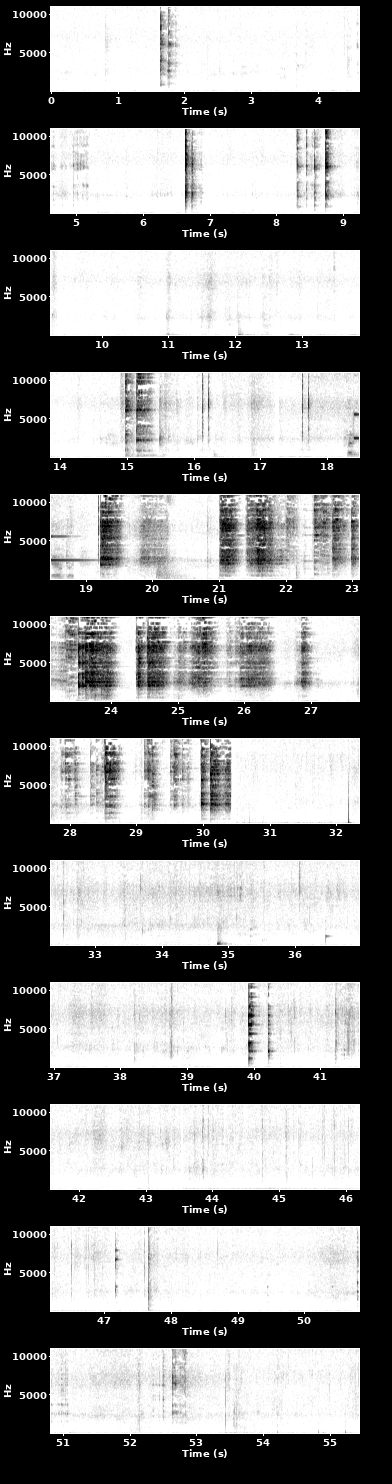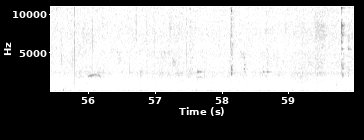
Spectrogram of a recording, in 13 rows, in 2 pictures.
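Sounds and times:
cutlery clinking against plates: 1.6s - 2.0s, 4.6s - 5.3s, 8.3s - 9.0s, 14.9s - 15.6s, 18.8s - 20.2s, 21.0s - 30.5s, 39.9s - 40.4s, 52.3s - 53.0s
spoon clinking against glass bowl: 8.3s - 9.0s, 18.4s - 19.6s, 39.9s - 40.4s
spoon scraping: 18.8s - 20.1s, 21.0s - 30.4s, 50.2s - 53.0s.

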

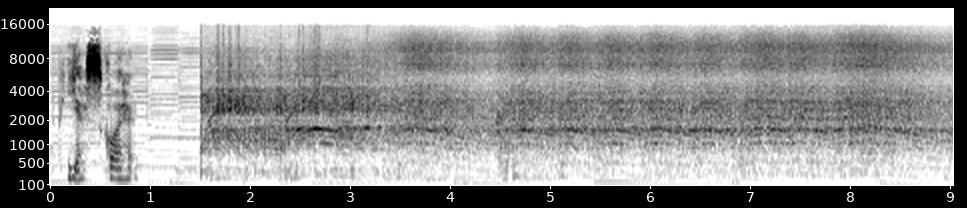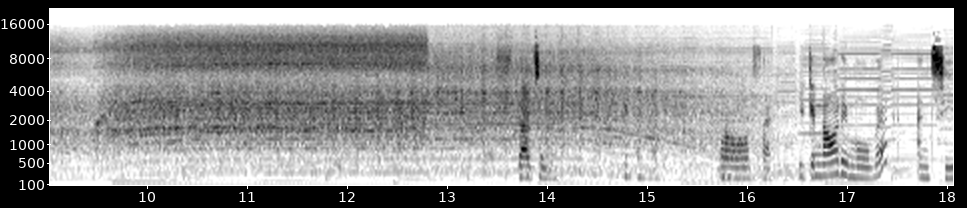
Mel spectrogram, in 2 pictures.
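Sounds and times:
blender motor whining: 1.5s - 17.5s.

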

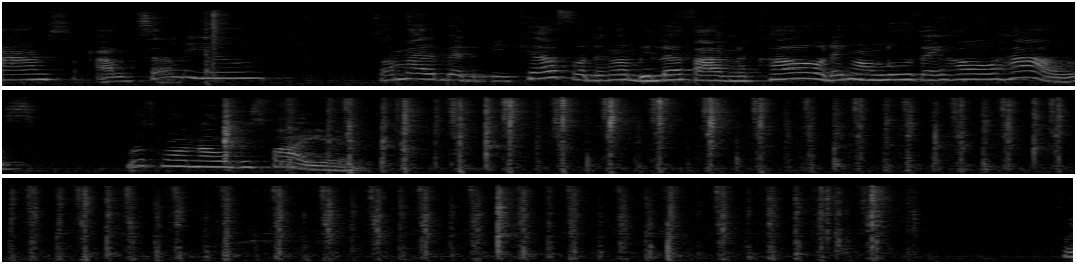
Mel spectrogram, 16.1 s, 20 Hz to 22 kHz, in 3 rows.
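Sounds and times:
cards being shuffled: 6.7s - 15.4s.

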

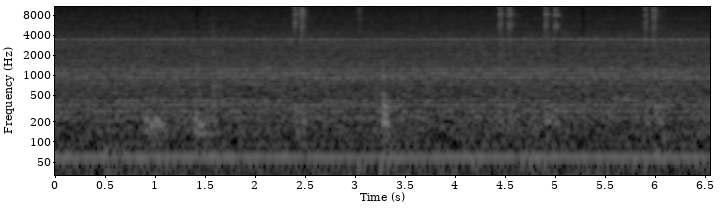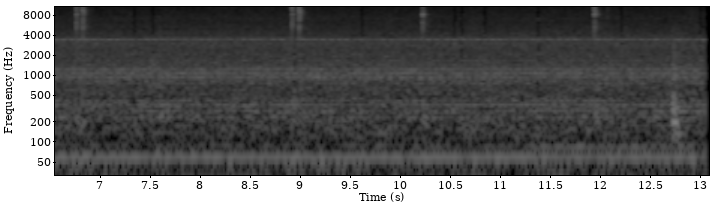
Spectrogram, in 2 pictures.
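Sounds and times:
low electrical hum: 0.0s - 13.0s
computer mouse clicks: 2.4s - 3.4s, 4.4s - 5.2s, 5.9s - 6.2s, 6.8s - 7.0s, 8.9s - 9.2s, 10.2s - 10.4s, 11.9s - 12.2s.

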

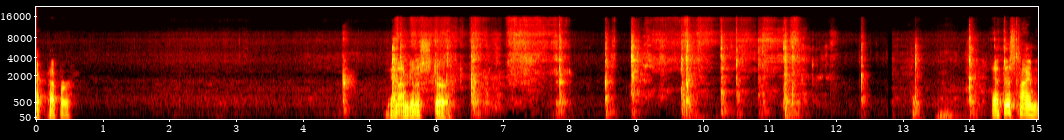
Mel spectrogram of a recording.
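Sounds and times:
food hissing in a pan: 0.5s - 15.0s
spoon stirring in a frying pan: 4.0s - 15.0s.

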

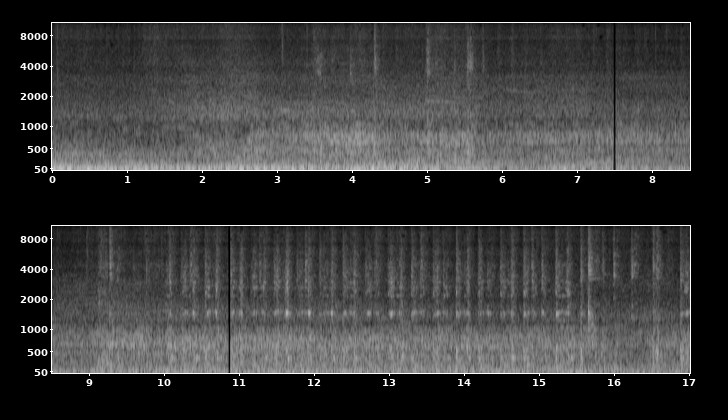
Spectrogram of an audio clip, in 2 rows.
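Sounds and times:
gas burner rushing: 0.0s - 17.0s
metal ladle scraping a wok: 3.2s - 7.5s, 9.1s - 17.0s.

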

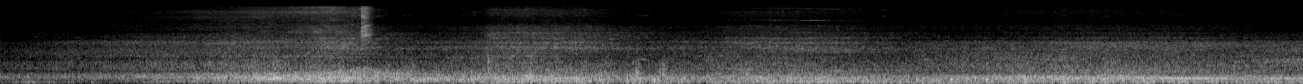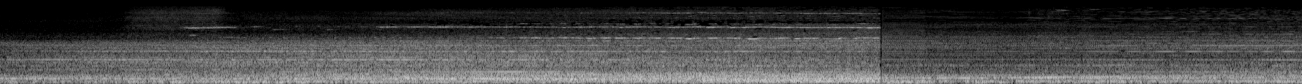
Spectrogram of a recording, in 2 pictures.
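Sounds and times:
locomotive whining tones: 14.3s - 21.9s.

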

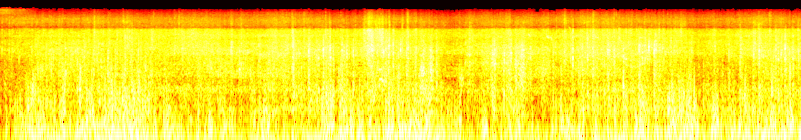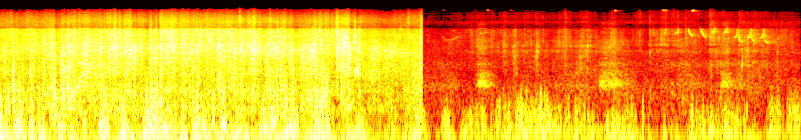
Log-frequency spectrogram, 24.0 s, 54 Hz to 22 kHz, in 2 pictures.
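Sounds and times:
mountain bike clattering on trail: 0.0s - 18.4s
wind buffeting microphone: 0.0s - 24.0s.

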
